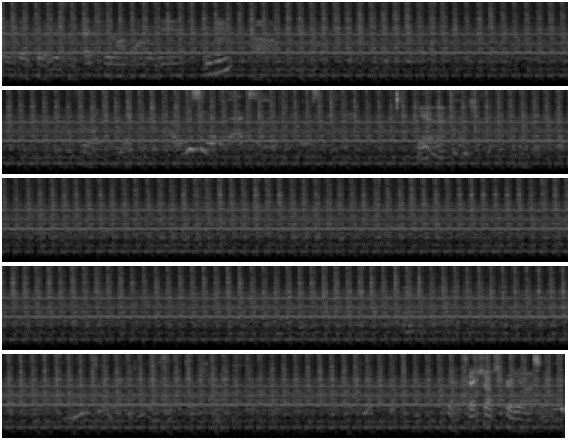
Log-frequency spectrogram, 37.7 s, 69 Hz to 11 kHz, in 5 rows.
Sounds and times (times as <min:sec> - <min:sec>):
Speech: 0:00.0 - 0:03.7, 0:13.1 - 0:14.0, 0:36.2 - 0:37.6
Sewing machine: 0:00.0 - 0:37.6.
